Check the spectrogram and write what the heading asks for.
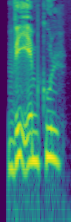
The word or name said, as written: VM-guld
